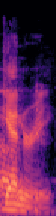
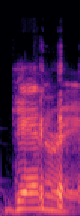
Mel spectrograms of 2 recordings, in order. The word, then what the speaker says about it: Genry: I should have told you how to pronounce it. Genry. Genry.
